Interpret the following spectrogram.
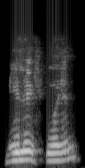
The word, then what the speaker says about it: Neelesh Goyal: Nlesh Goyel. Am I pronouncing your name correct? Nesh Goyel.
